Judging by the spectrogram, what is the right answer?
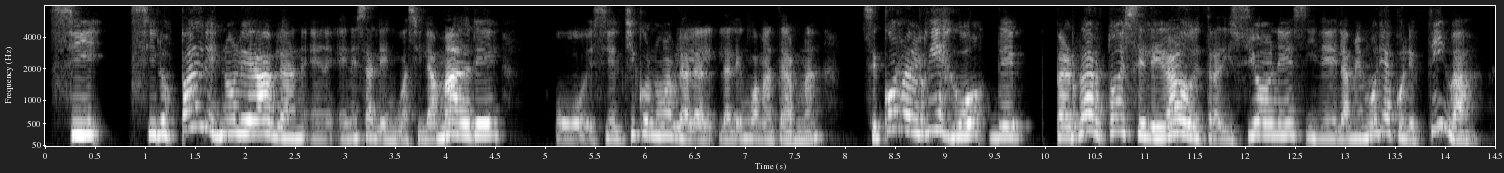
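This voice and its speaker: A middle-aged Argentine woman with an Argentine Spanish accent shares personal views on a panel as casual testimony. She speaks hesitantly, with many fillers and restarts. Her fairly high voice is animated and a little slow.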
